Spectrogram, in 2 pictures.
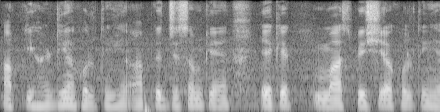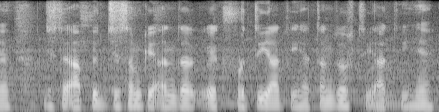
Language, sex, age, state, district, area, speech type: Urdu, male, 18-30, Delhi, East Delhi, urban, spontaneous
